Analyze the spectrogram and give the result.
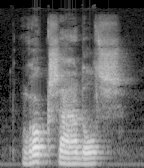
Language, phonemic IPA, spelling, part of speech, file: Dutch, /ˈrɔksadəls/, rokzadels, noun, Nl-rokzadels.ogg
- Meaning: plural of rokzadel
